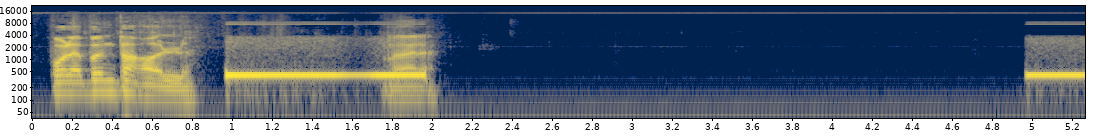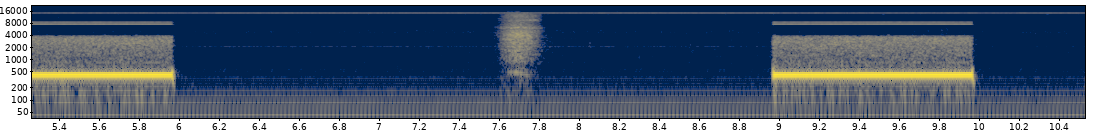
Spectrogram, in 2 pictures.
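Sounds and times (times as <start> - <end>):
speech: 0.1 - 1.0, 1.8 - 2.1
unanswered telephone call ringing tone: 5.0 - 6.0, 9.0 - 10.0
faint short breathy noise: 7.5 - 8.0.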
